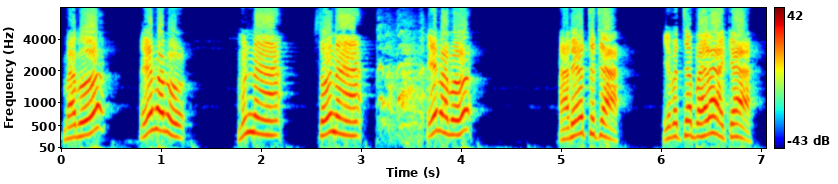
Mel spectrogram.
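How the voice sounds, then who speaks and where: Woman doing a bald cartoon candy seller, loud and indignant, high bright tone. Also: animated, fairly quick. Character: bald male jelly candy seller, quick to argue.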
